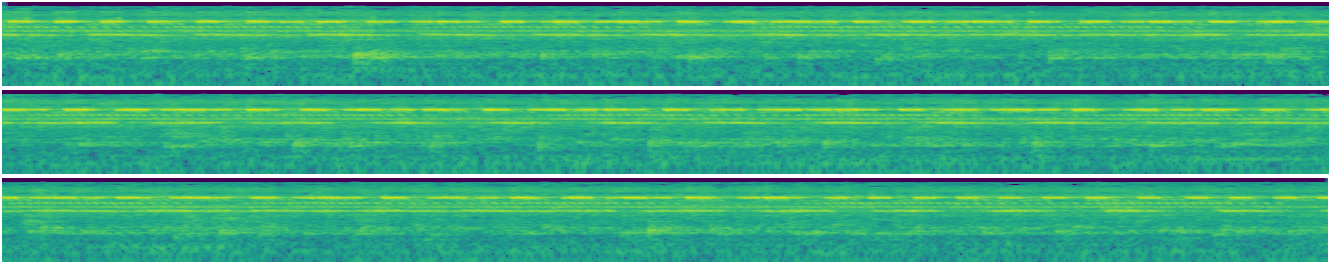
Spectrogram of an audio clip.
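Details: Cricket chirping offered to drive off rats, aid sleep and train cage birds: continuous high-pitched pulsed trill, evenly sustained with slight rhythmic swells, and no other clear sounds.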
